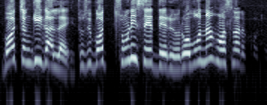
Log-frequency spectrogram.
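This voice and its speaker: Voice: high voice, lively intonation, rapid-fire, pushed and bright, dry recording. An interviewer asking questions and offering soothing encouragement.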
